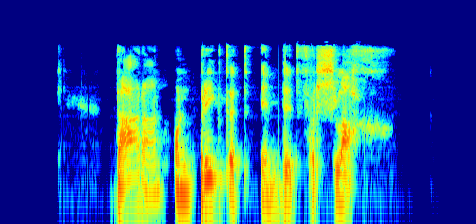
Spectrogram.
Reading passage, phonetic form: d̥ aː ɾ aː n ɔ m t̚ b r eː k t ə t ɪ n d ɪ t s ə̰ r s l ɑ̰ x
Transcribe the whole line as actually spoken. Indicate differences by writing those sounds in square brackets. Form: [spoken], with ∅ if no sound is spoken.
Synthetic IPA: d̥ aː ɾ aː n ɔ [n] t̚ b r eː k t ə t ɪ n d ɪ t [f] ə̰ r s l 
